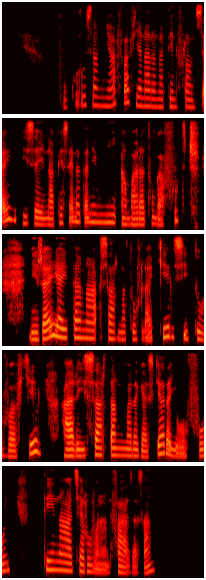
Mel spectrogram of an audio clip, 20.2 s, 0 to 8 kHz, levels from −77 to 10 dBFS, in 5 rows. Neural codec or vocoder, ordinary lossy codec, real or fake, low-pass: none; Opus, 32 kbps; real; 7.2 kHz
